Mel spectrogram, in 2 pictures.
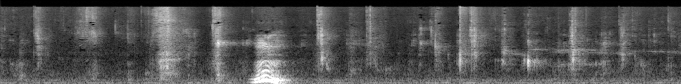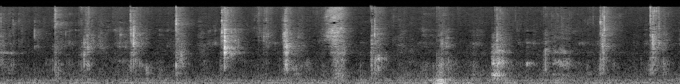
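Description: Close-miked mouth sounds of a man chewing and biting boiled lechon pork: small wet clicks and smacks at an irregular pace. About two and a half seconds in there is one short, loud voiced 'mm'.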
